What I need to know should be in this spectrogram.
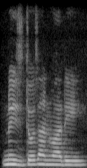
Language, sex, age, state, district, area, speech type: Bodo, female, 18-30, Assam, Kokrajhar, urban, spontaneous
